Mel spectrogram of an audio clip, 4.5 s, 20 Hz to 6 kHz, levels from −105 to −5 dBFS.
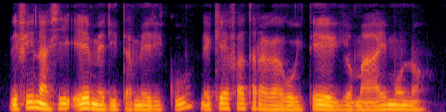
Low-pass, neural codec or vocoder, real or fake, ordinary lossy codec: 5.4 kHz; none; real; MP3, 48 kbps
